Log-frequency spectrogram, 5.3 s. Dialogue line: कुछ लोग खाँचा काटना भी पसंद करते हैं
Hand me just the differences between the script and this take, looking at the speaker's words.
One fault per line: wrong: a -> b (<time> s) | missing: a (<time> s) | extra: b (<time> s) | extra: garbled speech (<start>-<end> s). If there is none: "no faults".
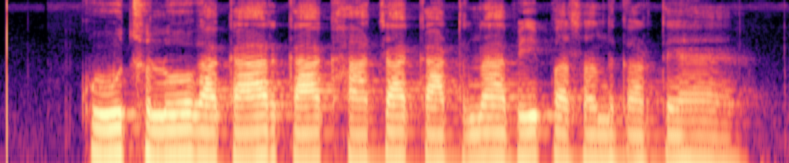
extra: आकार का (1.3 s)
